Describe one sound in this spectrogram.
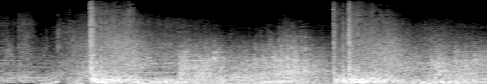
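Shells burst in splashes against a warship.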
